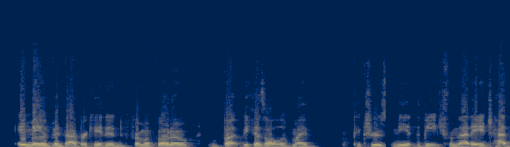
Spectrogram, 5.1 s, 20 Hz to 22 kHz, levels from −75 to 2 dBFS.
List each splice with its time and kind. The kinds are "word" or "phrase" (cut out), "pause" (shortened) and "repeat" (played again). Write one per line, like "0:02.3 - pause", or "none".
0:02.0 - pause
0:03.8 - word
